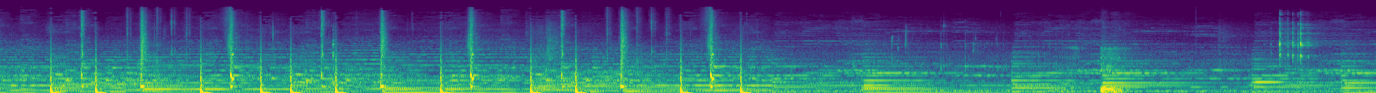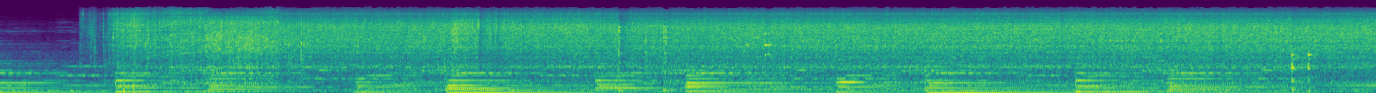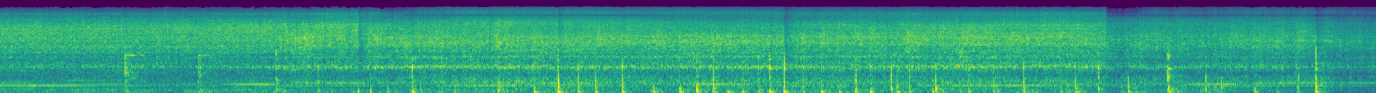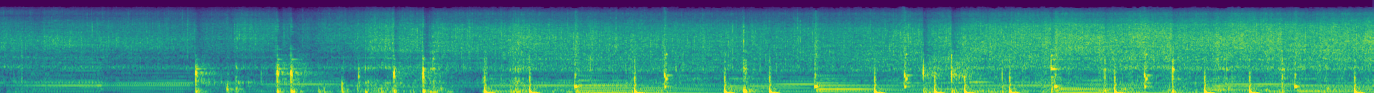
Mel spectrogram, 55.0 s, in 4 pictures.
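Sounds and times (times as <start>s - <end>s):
onion sizzling in hot oil: 14.6s - 55.0s.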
